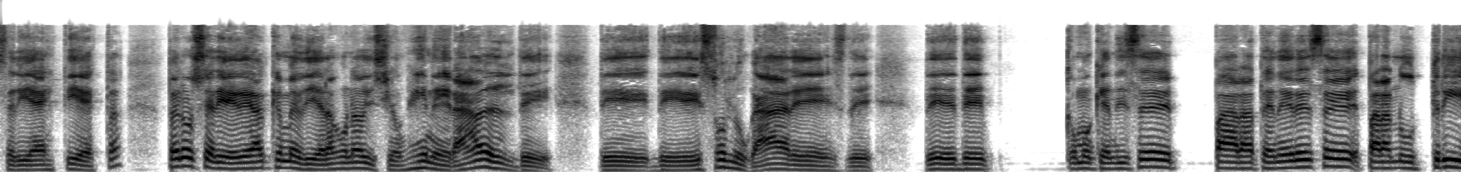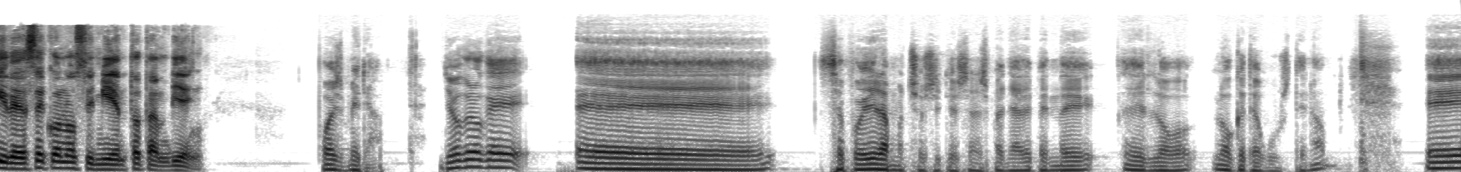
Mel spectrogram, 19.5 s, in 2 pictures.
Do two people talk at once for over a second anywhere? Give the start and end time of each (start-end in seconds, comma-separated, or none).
none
